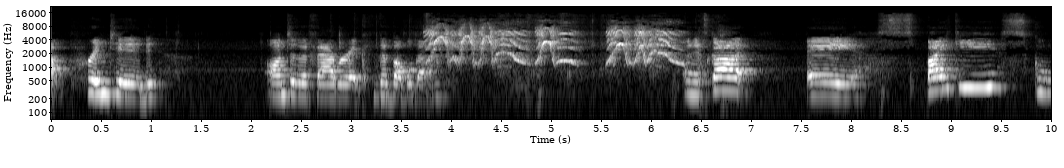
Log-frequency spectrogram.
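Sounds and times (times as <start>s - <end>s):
dog toy squeaker squeaking: 3.7s - 6.5s.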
